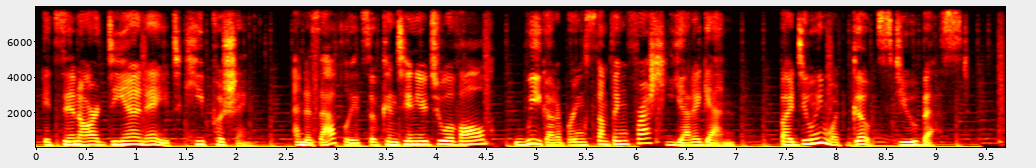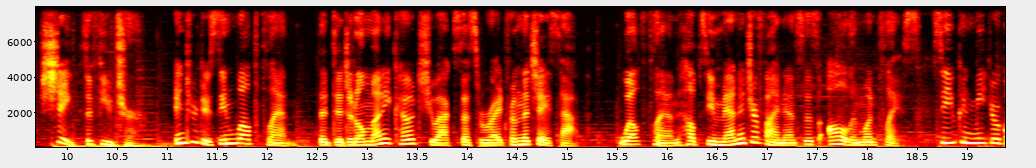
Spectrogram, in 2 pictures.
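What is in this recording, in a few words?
voice over narration; global voice acting academy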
